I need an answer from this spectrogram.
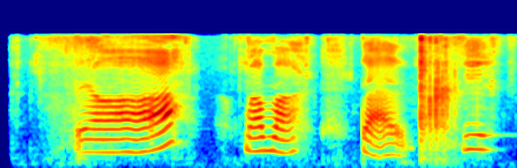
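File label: "ke ai", Mandarin Chinese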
